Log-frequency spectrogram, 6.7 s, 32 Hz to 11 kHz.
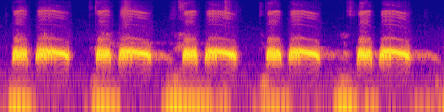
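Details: Spotted dove decoy cooing, used to make a decoy bird coo more often: five repeated phrases, each a short coo followed by a longer, slightly falling mellow coo, roughly every 1.3 seconds, with faint low thumps between phrases.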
